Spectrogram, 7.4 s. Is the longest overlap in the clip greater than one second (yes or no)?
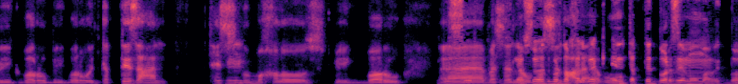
yes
